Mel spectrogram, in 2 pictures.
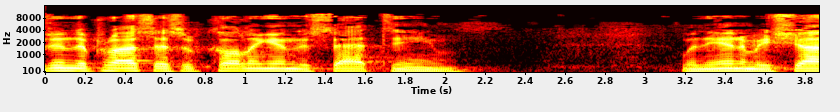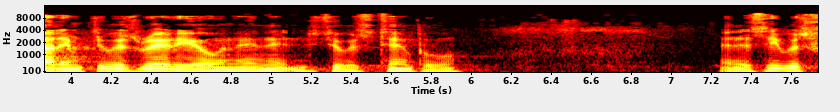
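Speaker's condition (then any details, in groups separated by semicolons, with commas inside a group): Parkinson's disease; small handwriting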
